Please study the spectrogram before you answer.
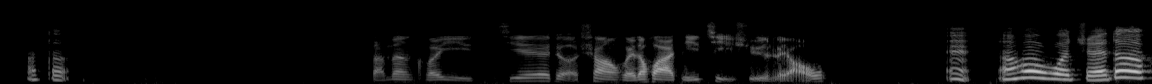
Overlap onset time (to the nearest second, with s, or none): none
